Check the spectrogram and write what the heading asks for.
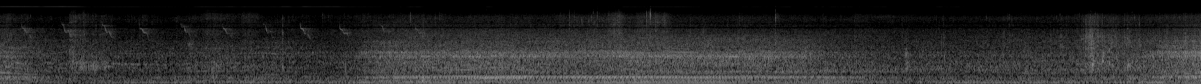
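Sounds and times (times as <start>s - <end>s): engine droning under load: 0.0s - 12.0s.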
